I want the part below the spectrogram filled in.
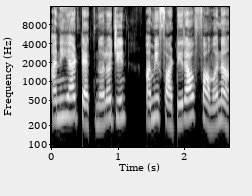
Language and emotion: Goan Konkani, neutral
